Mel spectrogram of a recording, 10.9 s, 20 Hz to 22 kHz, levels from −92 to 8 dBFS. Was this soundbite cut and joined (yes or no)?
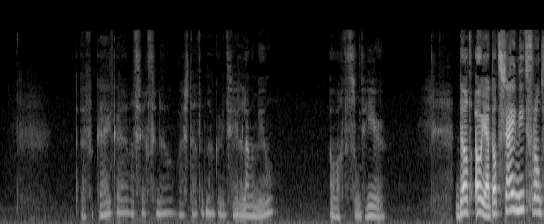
no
